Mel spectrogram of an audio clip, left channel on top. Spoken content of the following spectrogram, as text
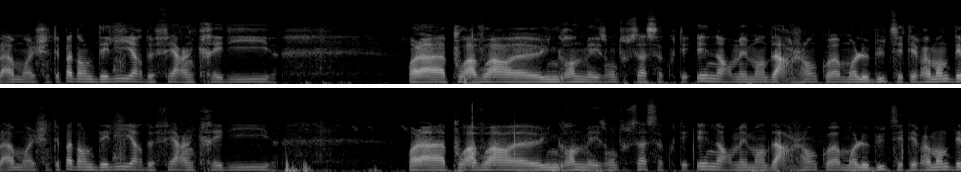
moi j'étais pas dans le délire de faire un crédit. Voilà, pour avoir une grande maison, tout ça, ça coûtait énormément d'argent, quoi. Moi le but c'était vraiment de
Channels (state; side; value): normal; both; correlation 0.62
